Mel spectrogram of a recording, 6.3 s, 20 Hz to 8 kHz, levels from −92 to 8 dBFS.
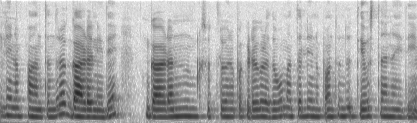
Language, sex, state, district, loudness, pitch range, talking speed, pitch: Kannada, female, Karnataka, Belgaum, -20 LUFS, 180-195 Hz, 145 wpm, 185 Hz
